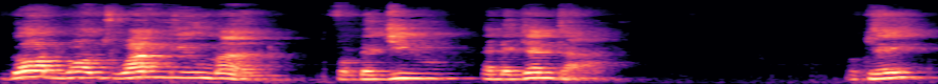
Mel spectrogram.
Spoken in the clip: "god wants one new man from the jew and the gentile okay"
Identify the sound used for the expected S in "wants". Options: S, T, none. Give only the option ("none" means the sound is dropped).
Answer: none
